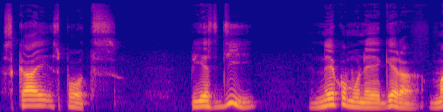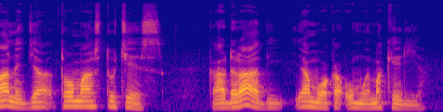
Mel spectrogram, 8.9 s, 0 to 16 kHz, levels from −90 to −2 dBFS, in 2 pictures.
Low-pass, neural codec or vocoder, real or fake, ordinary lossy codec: 14.4 kHz; none; real; none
